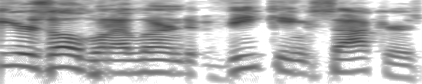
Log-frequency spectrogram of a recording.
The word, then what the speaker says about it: Viking: You pronounce it veing. Yeah. Yeah. No, no, that's a good job, man. I like it. Yeah, I had to humble myself after thinking it was Viking for many years uh recently.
